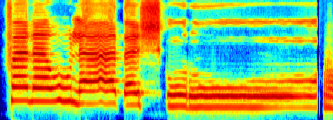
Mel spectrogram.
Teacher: را کو موٹا کر کے پڑھا جائے گا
